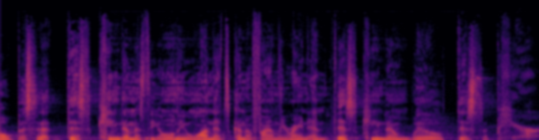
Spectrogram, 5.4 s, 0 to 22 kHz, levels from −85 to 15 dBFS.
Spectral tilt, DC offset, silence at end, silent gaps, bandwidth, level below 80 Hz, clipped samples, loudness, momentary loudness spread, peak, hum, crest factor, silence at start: -4 dB/octave; under 0.1%; 0 s; none; over 20 kHz; -74 dBFS; under 0.1%; -32 LUFS; 6 LU; -14 dBFS; none; 18 dB; 0 s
